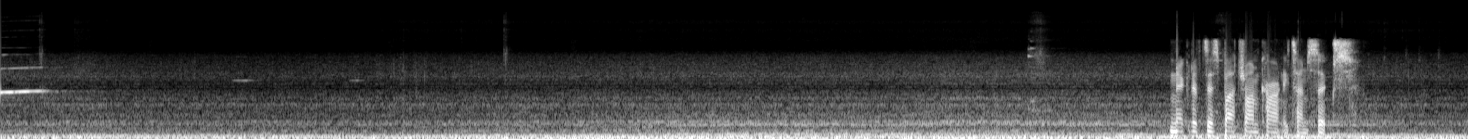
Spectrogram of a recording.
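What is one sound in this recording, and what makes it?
A car engine hums as the car drives along a street.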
